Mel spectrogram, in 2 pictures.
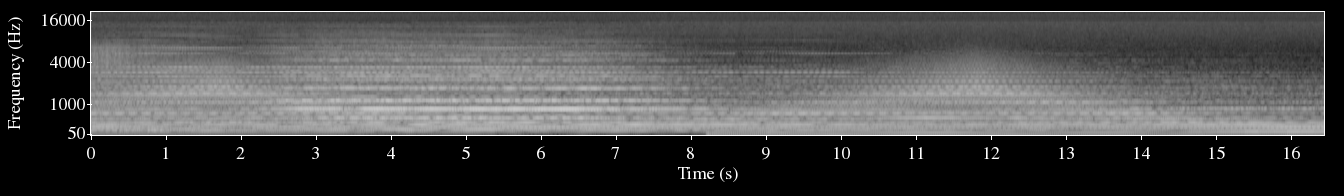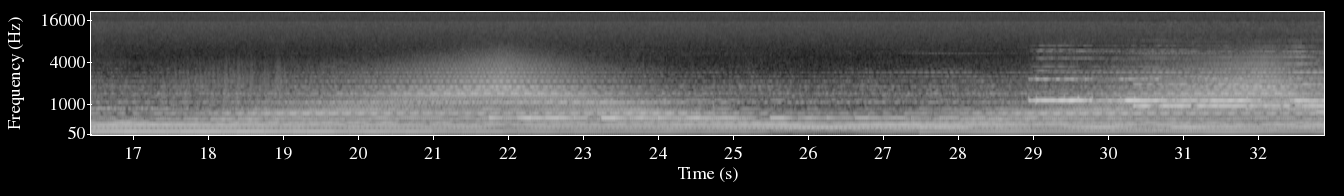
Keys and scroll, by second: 3.1 ctrl+c, 6.4 ctrl+v.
